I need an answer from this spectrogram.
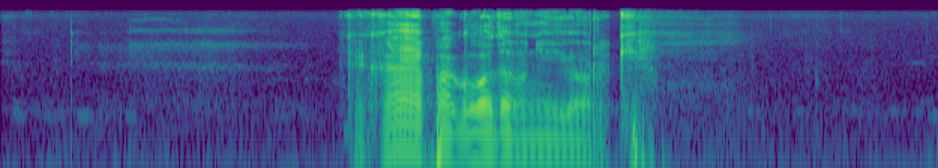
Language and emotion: Russian, sad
